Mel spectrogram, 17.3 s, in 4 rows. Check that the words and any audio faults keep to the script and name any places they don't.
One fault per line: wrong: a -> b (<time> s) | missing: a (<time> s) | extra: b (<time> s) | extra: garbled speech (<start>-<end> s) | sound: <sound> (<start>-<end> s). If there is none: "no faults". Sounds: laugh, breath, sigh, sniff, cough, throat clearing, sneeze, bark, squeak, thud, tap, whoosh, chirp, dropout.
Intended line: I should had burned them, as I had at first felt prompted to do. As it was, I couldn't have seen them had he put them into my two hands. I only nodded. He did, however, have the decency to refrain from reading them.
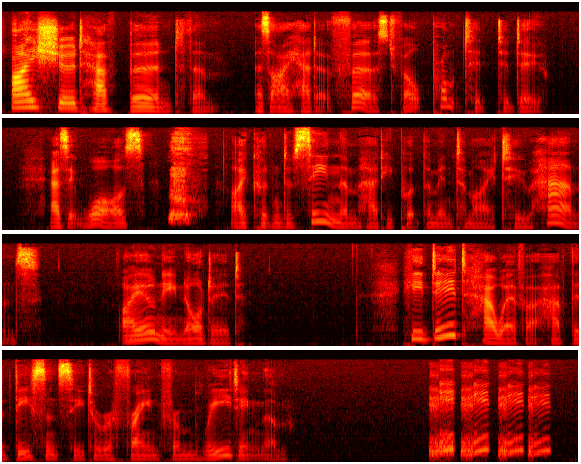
wrong: had -> have (0.6 s)
sound: bark (5.6-5.9 s)
sound: laugh (16.2-17.1 s)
